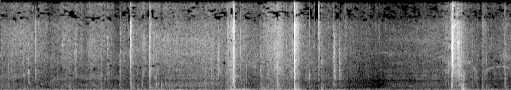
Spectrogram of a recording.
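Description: Boots stepping through soft, wet riverbank mud: a few sharp, irregularly spaced squelching steps over a low rumble.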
